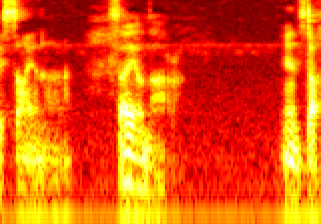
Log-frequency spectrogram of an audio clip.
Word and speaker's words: sayonara: You said sayonara. Sayonara. Most people say sayonara. Sayonara. When the correct one is sayonara. Sayonara. But when you say sayo, because that's a Y sound, it makes it sound like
